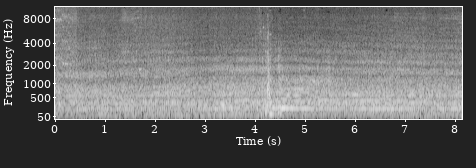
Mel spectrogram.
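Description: An excavator bucket scrapes and digs into rough soil.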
